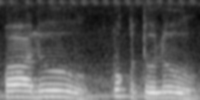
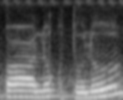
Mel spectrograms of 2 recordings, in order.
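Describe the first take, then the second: First: The two words are said separately, with a vowel. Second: The two words run together without a break.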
